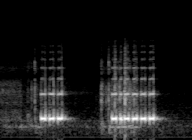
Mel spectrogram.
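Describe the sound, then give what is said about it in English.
Telephone keypad dialing tones ring out as three quick beeps, a short pause, then six more in rapid succession, loud and clean with no voices. “Either shy or just continually dialing the wrong number.”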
